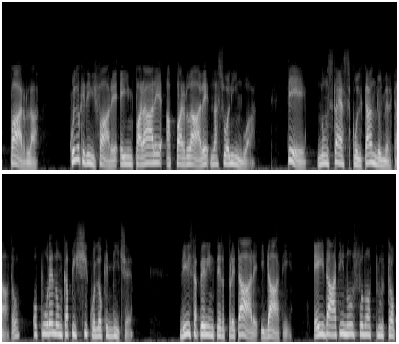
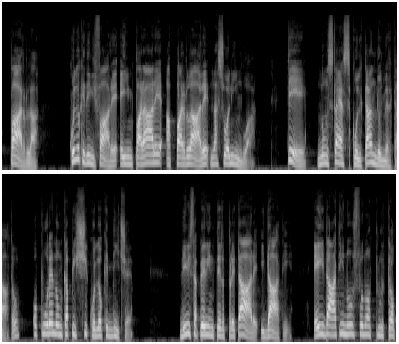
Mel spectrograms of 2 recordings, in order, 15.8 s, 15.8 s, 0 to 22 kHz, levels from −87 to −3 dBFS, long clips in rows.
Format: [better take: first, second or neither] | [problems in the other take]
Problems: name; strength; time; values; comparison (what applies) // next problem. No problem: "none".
second | muffled; very; fading above 3 kHz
